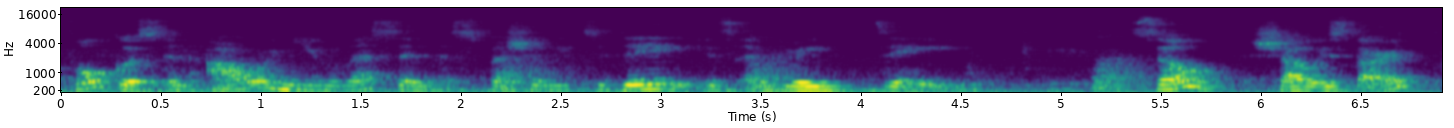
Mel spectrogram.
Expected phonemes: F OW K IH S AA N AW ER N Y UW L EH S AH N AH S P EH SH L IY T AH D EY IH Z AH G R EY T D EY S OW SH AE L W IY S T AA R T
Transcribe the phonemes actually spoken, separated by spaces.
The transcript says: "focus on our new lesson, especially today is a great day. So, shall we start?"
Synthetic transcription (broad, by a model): F OW K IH S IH N AW ER N Y UW L EH S AH N AH S P EH SH L IY T AH D EY IH Z AH G R EY T D EY S OW SH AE L W IY S T AA R T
